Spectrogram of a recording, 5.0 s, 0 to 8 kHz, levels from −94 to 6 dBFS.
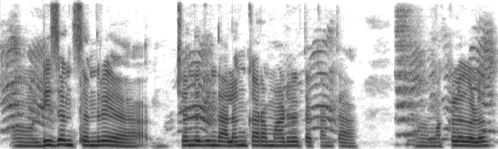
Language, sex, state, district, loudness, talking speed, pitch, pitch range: Kannada, female, Karnataka, Bellary, -15 LUFS, 70 wpm, 210 Hz, 195-230 Hz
